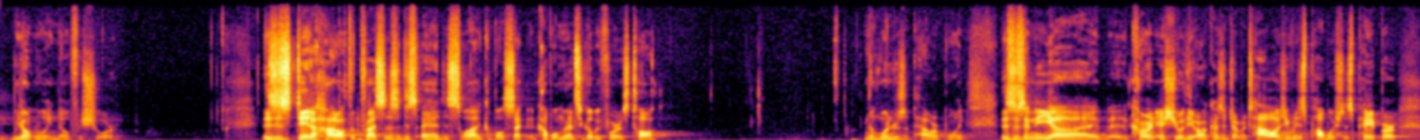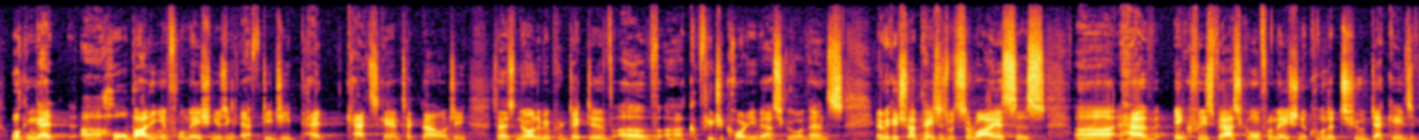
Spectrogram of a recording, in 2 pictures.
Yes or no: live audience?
yes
